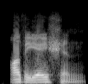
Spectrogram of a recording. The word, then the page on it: aviation: American English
